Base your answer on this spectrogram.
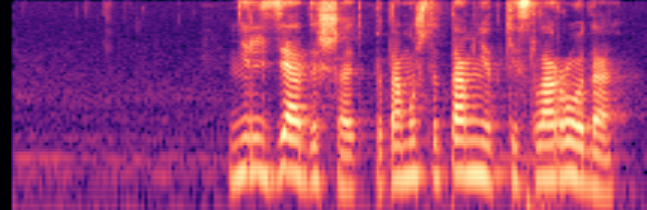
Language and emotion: Russian, angry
